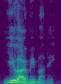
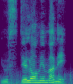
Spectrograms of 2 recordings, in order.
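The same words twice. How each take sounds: First: "you" punched loud at the start; Stanley throwing the debt back, "you" stressed. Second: "owe" stressed, louder and higher; the German claiming Stanley owes him, "owe" stressed. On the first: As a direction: hit "you" hard to turn the debt around. Stanley turns the claim around. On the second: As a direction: lean on the word "owe" with drunken insistence. Drunk German demanding his debt. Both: Acted.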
